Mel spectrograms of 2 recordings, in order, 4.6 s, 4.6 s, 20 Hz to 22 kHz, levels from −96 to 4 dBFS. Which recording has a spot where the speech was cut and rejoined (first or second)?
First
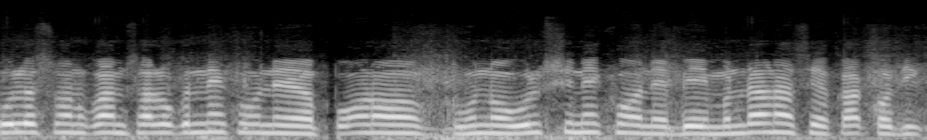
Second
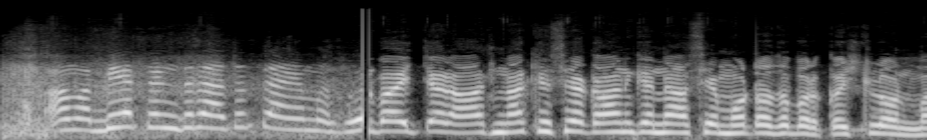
second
